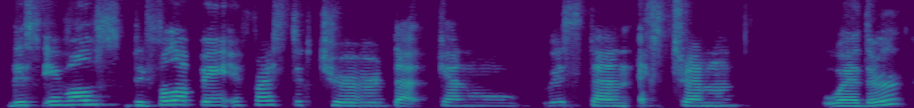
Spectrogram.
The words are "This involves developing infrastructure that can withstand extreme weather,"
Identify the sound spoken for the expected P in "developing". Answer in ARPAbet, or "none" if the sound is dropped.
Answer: P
